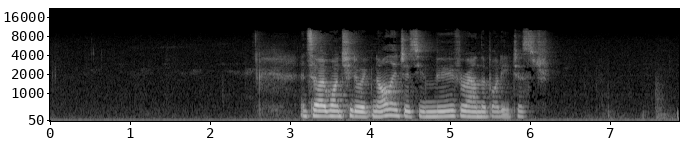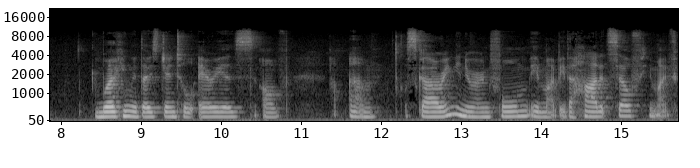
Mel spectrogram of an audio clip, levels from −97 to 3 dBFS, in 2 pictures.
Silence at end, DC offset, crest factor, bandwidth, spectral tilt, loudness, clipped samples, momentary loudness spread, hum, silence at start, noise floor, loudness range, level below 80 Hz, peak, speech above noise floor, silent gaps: 0 s; under 0.1%; 20 dB; 10.5 kHz; -5.5 dB/octave; -32 LUFS; under 0.1%; 16 LU; none; 2.55 s; -60 dBFS; 8 LU; -60 dBFS; -14 dBFS; 29 dB; none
